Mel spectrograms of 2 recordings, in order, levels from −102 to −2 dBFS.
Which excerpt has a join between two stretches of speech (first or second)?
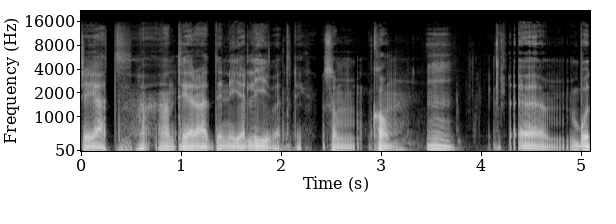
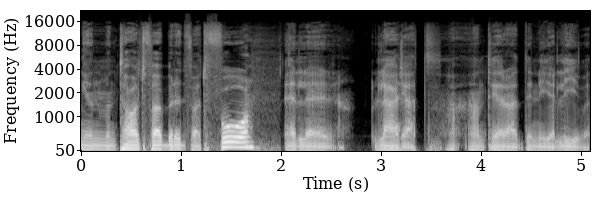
second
